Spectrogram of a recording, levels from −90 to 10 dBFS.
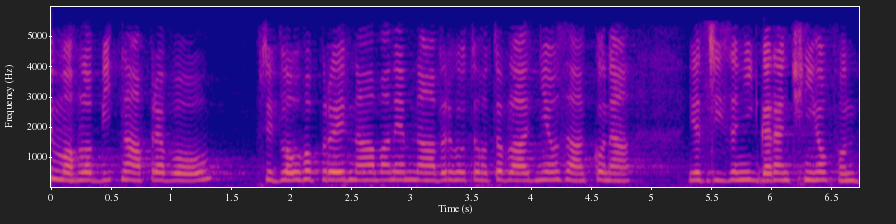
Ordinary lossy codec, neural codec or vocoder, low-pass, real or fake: AAC, 32 kbps; none; 5.4 kHz; real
